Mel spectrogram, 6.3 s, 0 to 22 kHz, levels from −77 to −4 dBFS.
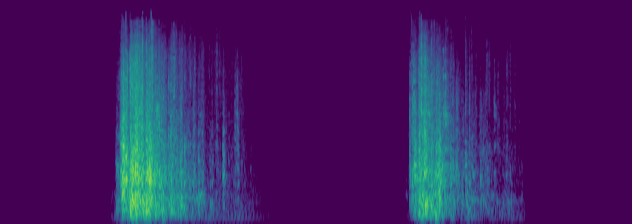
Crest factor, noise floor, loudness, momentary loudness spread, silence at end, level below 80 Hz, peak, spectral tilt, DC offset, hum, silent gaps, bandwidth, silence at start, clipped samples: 28 dB; -56 dBFS; -23 LUFS; 25 LU; 1.6 s; -66 dBFS; 0 dBFS; -3 dB/octave; under 0.1%; none; 2.85-4.03 s; 17.5 kHz; 1.15 s; under 0.1%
